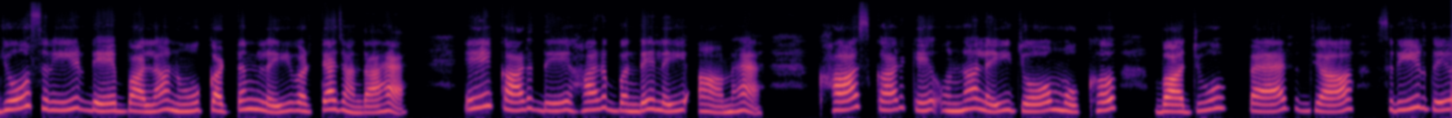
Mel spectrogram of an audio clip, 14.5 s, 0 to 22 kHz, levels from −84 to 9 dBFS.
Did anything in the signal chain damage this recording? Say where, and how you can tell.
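Yes, at the codec stage, throughout the speech: a breathy, grainy edge on every syllable, likely from Bluetooth LC3 compression. On a spectrogram the upper band shows noise-filled patches in place of harmonics, blocked at 10 ms intervals, which fits heavy damage from a low rate around 32 kbps.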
